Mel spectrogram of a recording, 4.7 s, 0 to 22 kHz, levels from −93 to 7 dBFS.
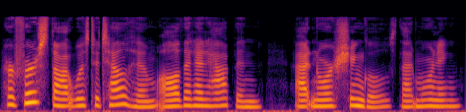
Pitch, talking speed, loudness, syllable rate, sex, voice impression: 230 Hz, 205 wpm, -18 LUFS, 4.6 syllables/s, female, very feminine, very young, very thin, slightly relaxed, slightly weak, slightly dark, hard, clear, fluent, slightly raspy, very cute, slightly intellectual, sincere, friendly, reassuring, very unique, elegant, sweet, modest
